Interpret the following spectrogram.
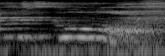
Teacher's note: Kalau di American English itu R-nya masih ada kita dengar ya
